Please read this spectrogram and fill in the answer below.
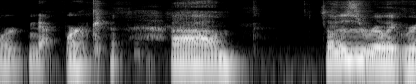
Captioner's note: laughs softly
